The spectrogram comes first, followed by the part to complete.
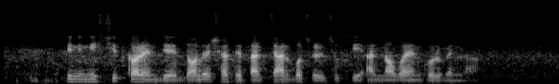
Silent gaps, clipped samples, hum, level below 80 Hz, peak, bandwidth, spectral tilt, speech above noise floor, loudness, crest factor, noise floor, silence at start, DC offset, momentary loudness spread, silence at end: none; under 0.1%; none; -74 dBFS; -6 dBFS; 11.5 kHz; -5 dB/octave; 31 dB; -26 LUFS; 22 dB; -57 dBFS; 0.35 s; under 0.1%; 14 LU; 0.8 s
